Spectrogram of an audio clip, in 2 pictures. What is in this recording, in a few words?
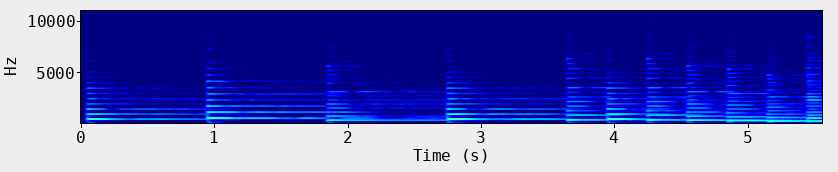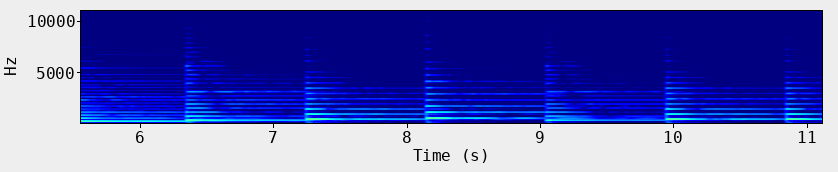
praise him, keyboard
